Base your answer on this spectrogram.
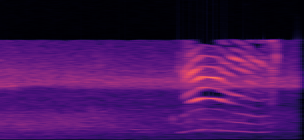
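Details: Domestic cat, a mother following her kitten after it was carried home and back to a neighbour's yard; one short, high meow, briefly rising then sliding down in pitch, near the end over a faint steady hiss.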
